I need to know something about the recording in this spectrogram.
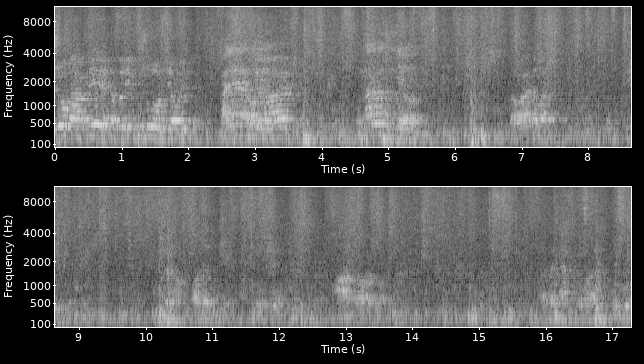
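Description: A man speaks loudly and with animation, giving instructions in a room with some echo.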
